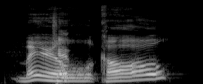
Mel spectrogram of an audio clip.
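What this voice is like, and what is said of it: Cow-like silly character voice. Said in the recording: “what was that voice? ... That was a cow that just learned English. ... it sounded like a cow.”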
